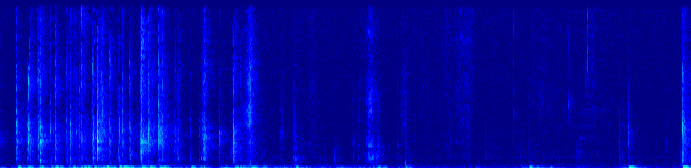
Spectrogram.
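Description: Fingertips of both hands type on a black plastic membrane computer keyboard resting on a desk, its hollow body and plastic keys giving dull, low clacks. The taps come quickly and irregularly at first, thin out into quieter scattered presses, then end with a final louder burst.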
